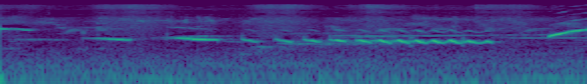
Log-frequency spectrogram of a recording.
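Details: Female white-rumped shama voice, used to excite male birds into singing: short whistled slurs, then a rapid rolling trill of bright, evenly spaced notes, ending with a quick upward-sweeping whistle.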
